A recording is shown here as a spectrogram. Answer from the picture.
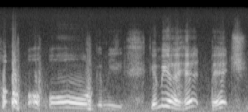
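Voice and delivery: high rough Santa voice; stoned Santa begging. Acted.

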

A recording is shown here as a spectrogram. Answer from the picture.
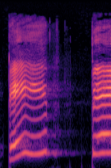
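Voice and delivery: high, loud questioning call. Retold or imitated. Camper calling to missing boyfriend from tent, searching call. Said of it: "I call out, and I say".

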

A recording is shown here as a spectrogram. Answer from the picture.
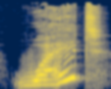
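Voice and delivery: the king explodes at the refusal; furious king crying out; raging cry. Acted. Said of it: "cried the king in a rage".

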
